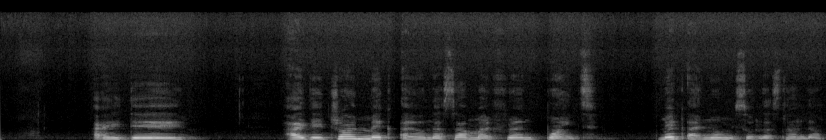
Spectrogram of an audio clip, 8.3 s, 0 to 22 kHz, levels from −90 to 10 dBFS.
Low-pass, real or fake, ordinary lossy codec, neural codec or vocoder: none; real; none; none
